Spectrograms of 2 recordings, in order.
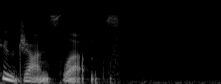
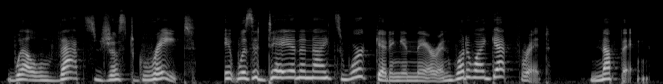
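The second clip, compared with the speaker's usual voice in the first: furious loud rant; angry; 4 semitones higher, 6 dB louder than usual. Acted. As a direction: vent the rage loudly. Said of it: "I was livid".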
